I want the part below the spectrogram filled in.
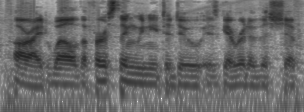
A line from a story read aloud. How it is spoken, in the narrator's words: Azik replied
